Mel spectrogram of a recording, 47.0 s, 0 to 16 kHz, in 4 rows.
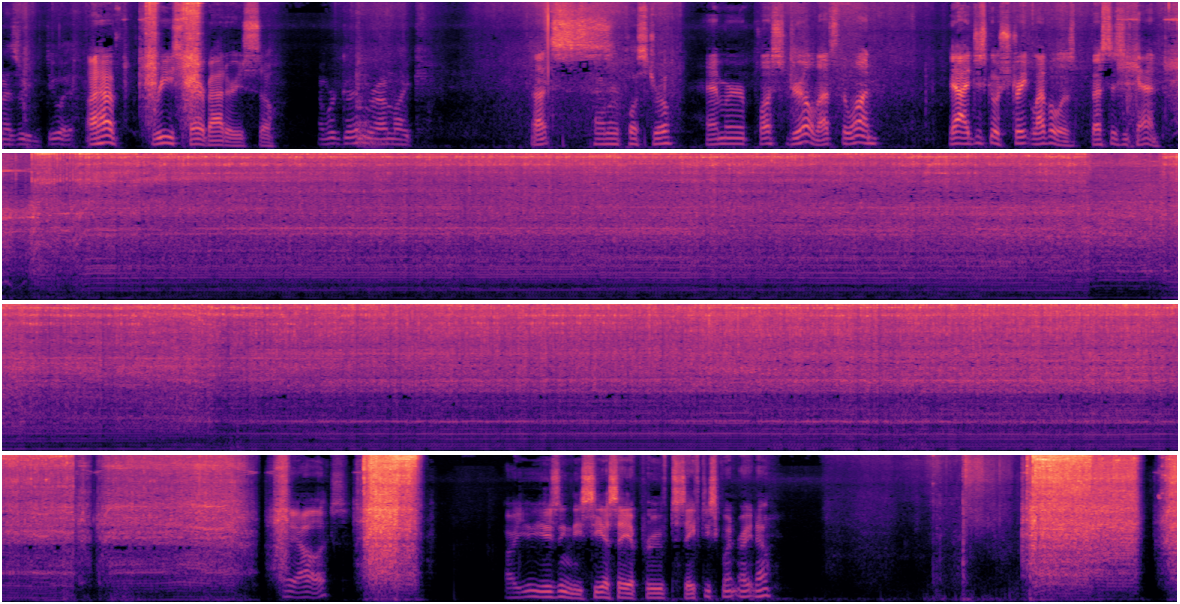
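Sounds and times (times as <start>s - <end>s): hammer drill boring into concrete: 1.2s - 2.1s, 11.2s - 38.2s, 38.8s - 39.5s, 45.5s - 47.0s.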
